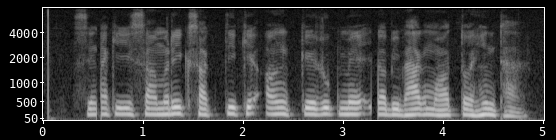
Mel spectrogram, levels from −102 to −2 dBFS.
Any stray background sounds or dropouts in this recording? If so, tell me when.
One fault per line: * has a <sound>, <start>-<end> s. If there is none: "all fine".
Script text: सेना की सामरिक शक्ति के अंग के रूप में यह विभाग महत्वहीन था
* has a dropout, 0.5-0.6 s
* has a dropout, 3.3-3.3 s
